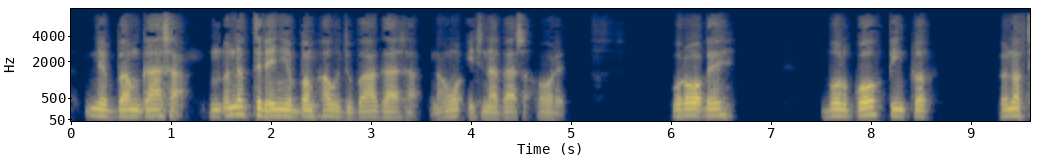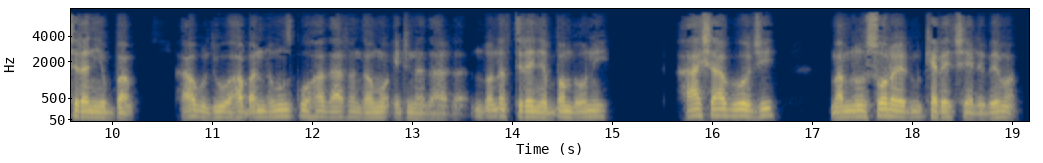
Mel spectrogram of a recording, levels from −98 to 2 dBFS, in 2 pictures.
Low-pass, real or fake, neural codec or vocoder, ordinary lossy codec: 7.2 kHz; fake; codec, 16 kHz, 0.3 kbps, FocalCodec; MP3, 32 kbps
